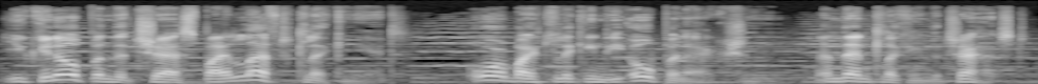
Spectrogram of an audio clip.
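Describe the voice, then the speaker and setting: A man's voice: medium pitch, sing-song, brisk, faint music behind, lightly acted. A man with a British accent voicing a game narrator who gives instructions, in a scripted audition. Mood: instructive.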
